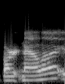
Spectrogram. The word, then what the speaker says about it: Bartonella: the Bartonella. Is that the right way to say that? – Yes.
